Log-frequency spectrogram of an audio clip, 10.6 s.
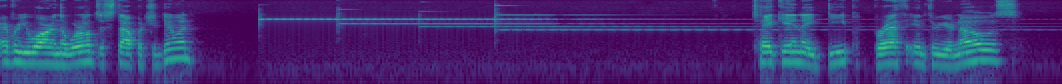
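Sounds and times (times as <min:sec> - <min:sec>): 
speech: 0:00.0 - 0:02.1, 0:07.6 - 0:10.2
meditation chimes ringing: 0:02.6 - 0:10.6.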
